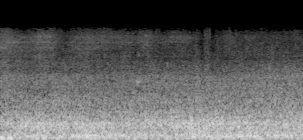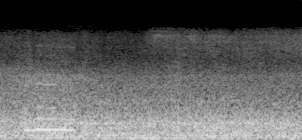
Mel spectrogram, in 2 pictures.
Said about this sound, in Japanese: と電車の音がめっちゃ聞こえる。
